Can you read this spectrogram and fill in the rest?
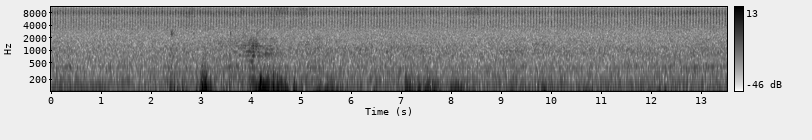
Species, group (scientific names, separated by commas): Chorthippus brunneus, Orthoptera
